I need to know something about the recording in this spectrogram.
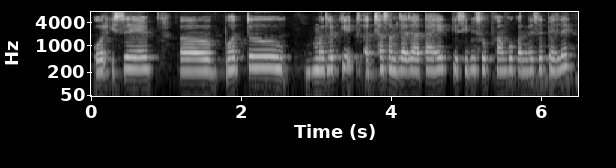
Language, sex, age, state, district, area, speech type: Hindi, female, 18-30, Madhya Pradesh, Ujjain, rural, spontaneous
